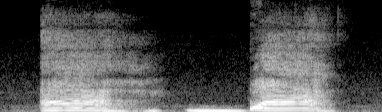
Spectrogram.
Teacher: the smiling vowel very characteristic of american english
